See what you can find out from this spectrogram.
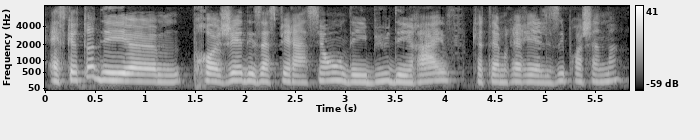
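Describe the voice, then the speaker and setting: A woman's voice: medium pitch, steady tone, moderate pace. A woman with a Quebec French accent interviewing a guest as host of a TV show, in a conversational studio style.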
